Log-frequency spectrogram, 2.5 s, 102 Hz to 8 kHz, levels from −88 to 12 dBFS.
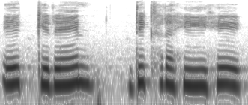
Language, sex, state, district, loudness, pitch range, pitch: Hindi, female, Madhya Pradesh, Bhopal, -13 LUFS, 230-245 Hz, 240 Hz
